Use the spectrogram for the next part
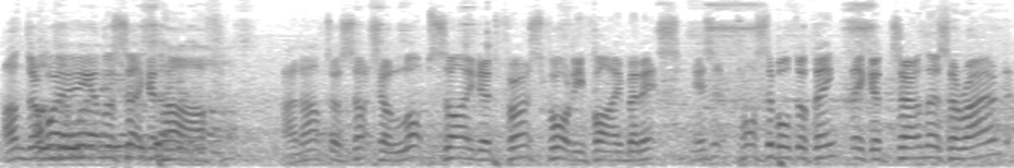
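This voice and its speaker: A man's voice: high voice, brisk, close to an everyday voice. A man playing a composed, polished play-by-play commentator in a football video game. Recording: loud stadium noise behind.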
